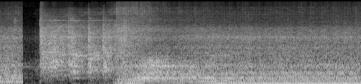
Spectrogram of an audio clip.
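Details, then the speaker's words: 2012 Toyota 86 GTS boxer, first start after Tomei UEL header install: catches after a short crank and settles into a raspy, puffing idle with a ticking chuff; exhaust leak. "and we are now ready for our first start so whenever whenever you're ready it sounds like a leak doesn't it"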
